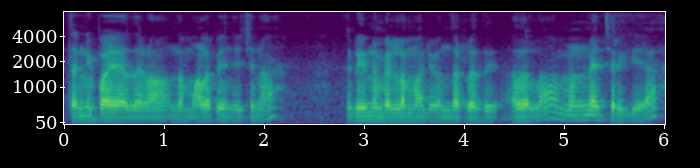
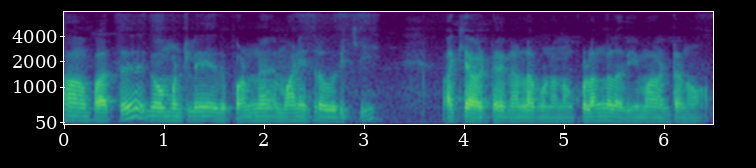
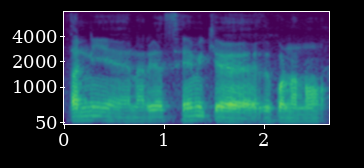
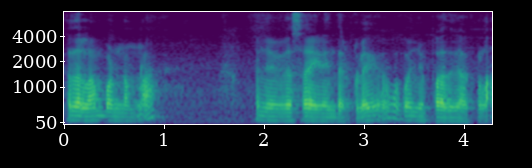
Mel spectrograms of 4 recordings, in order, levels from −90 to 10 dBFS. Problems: none marked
